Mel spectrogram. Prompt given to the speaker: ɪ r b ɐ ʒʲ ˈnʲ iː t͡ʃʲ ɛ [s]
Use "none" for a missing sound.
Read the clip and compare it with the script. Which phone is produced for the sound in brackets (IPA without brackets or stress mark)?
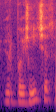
s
